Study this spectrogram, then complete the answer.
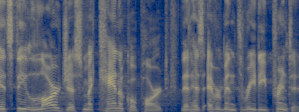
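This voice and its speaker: Recorded very cleanly over a silent background, a man with a normal speaking voice talks in an American accent. His pitch is medium, with ordinary variation. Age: 40s. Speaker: pastor. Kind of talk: sermon.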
